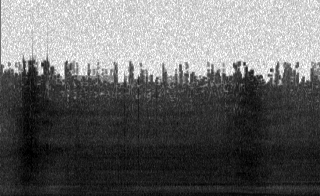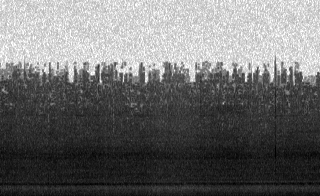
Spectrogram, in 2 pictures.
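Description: A motorcycle engine hums steadily at close range.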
